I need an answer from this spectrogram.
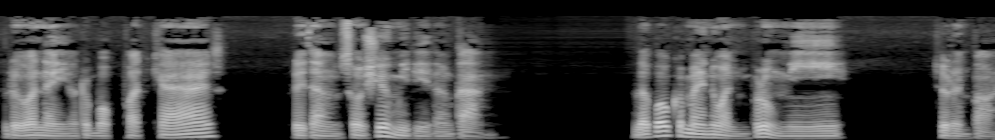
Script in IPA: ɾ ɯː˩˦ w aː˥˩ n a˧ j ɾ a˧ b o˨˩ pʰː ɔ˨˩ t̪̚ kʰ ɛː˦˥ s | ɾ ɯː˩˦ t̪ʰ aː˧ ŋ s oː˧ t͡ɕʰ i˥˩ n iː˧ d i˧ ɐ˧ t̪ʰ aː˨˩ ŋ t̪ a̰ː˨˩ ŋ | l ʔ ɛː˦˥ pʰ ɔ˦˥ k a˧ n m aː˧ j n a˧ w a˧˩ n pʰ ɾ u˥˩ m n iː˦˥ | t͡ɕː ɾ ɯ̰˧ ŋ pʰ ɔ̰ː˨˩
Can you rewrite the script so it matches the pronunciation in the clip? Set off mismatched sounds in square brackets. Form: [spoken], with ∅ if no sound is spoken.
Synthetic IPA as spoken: ɾ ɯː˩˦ w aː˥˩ n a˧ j ɾ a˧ b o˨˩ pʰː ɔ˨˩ t̪̚ kʰ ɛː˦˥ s | ɾ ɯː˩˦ t̪ʰ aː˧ ŋ s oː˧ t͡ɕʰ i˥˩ [m] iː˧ d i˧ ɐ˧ [t̪] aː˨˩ ŋ t̪ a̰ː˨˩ ŋ | l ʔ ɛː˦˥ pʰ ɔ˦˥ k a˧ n m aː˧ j n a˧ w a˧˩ n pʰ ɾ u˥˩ [ŋ] n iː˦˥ | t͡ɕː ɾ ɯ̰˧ [n] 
